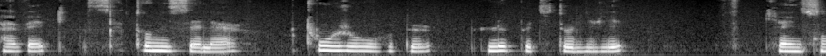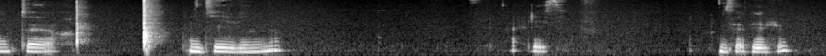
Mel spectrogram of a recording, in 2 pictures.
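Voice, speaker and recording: A soft-spoken woman with a gentle, dark, mellow tone, somewhat breathy, at a medium pitch and very slow pace, with monotone, flat intonation, long, frequent pauses and a dry, close sound with no echo. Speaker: beautician roleplay. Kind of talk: ASMR roleplay. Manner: soft-spoken, gentle.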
